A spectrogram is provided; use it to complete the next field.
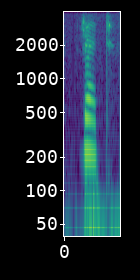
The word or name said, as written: ret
